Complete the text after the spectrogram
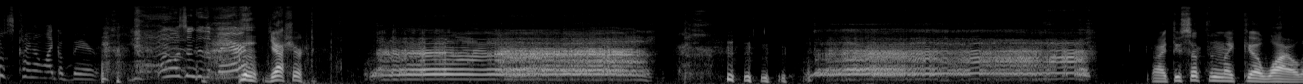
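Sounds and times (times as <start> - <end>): person grunting: 3.7 - 6.5
person imitating a bear call: 3.7 - 6.6, 8.0 - 11.0.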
